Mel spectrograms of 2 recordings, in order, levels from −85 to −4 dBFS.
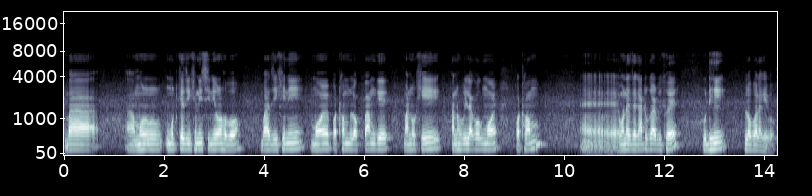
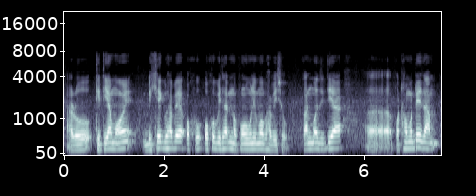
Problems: background sounds at intervals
